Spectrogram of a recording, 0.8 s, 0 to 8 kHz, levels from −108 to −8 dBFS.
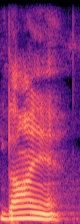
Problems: constant background noise, echo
